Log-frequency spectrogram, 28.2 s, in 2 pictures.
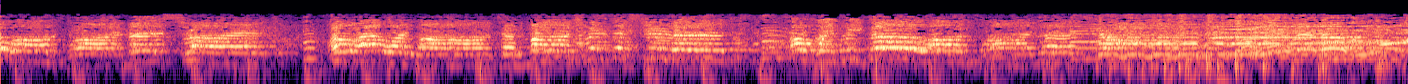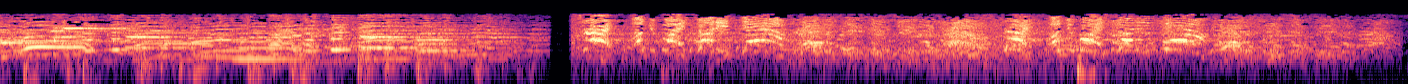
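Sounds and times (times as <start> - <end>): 
climate protest crowd chanting in unison: 0.0 - 18.8, 19.8 - 28.1
crowd cheering and shouting: 11.1 - 18.2, 19.8 - 28.1.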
